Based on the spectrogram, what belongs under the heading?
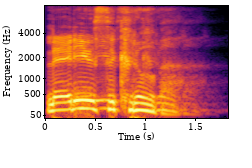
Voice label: System Voice; BBCF; Jin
